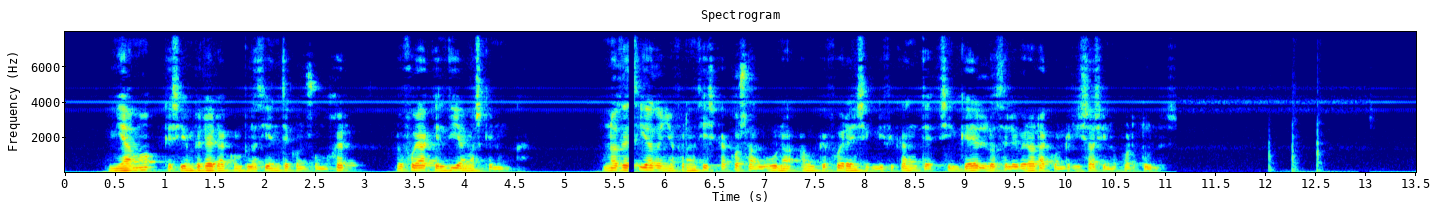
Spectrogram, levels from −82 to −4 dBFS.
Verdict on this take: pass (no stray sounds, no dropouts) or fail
fail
